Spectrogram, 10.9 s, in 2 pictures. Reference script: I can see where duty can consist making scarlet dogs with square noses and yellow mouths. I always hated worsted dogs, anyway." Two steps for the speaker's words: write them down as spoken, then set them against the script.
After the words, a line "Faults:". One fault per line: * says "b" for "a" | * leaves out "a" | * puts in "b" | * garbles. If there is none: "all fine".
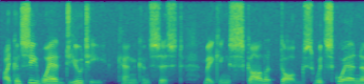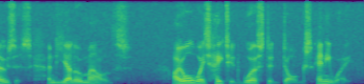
I can see where duty can consist making scarlet dogs with square noses and yellow mouths. I always hated worsted dogs, anyway."
Faults:
all fine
